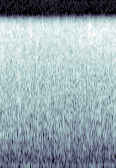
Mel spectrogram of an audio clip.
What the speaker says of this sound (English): I like hearing the rain pitter-pattering on top.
